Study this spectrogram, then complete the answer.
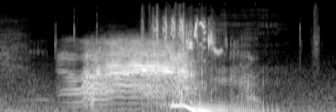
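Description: A small cartoon creature chatters and squeaks as it scurries along.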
